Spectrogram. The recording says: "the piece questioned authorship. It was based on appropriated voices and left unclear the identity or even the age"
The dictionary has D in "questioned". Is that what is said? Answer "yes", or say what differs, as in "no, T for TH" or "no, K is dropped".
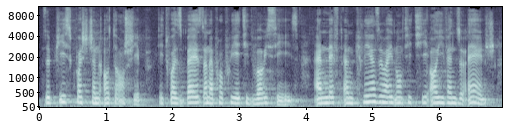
no, D is dropped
